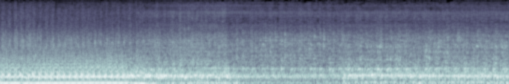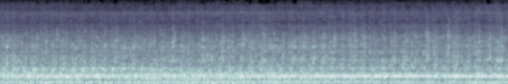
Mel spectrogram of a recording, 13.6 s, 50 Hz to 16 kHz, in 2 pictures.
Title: 77 F150 351M first rough idle/rev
